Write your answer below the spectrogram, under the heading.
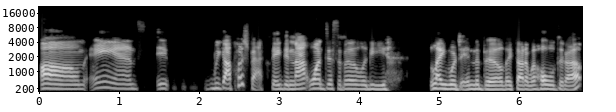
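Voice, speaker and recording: Flat, monotone speech from a woman with a Newark accent, medium in pitch, at a moderate pace. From Newark, New Jersey. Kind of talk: interview conversation. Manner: halting, many fillers.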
